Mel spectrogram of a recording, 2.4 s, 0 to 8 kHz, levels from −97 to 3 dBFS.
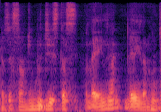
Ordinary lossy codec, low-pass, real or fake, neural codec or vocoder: none; 7.2 kHz; fake; codec, 24 kHz, 1 kbps, SNAC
